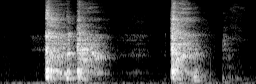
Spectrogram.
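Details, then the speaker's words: Adult with a tickly, irritating cough of about two weeks ("frog in my throat"): a quick double cough, then a third after a short pause, each harsh and throaty, in a quiet room. "sorry I've got frog in my throat this tickly cough has been around for about last two weeks and I just can't shift it which is very irritating"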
